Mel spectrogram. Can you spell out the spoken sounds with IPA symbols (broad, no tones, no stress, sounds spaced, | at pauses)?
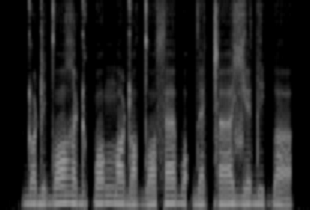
ɖ ɔ ɖ i d̪ ɔ ʁ ɪ ɖ ʊ k͡p ɔ ŋ͡m ɒ ɖ ɒ d̪ ɔ s ɜ b ɔ ʔ d ɛ ǀ ɜ ʑ ɪ d i ɡ͡b ʌ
